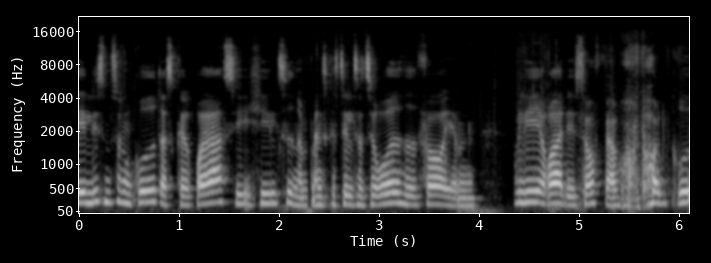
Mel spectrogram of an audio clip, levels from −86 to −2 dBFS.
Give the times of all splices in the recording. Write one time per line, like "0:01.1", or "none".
0:02.3
0:04.4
